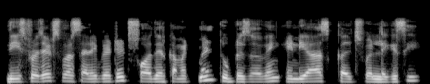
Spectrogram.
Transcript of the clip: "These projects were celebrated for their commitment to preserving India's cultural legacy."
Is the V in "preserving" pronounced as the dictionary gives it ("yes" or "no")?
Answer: yes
